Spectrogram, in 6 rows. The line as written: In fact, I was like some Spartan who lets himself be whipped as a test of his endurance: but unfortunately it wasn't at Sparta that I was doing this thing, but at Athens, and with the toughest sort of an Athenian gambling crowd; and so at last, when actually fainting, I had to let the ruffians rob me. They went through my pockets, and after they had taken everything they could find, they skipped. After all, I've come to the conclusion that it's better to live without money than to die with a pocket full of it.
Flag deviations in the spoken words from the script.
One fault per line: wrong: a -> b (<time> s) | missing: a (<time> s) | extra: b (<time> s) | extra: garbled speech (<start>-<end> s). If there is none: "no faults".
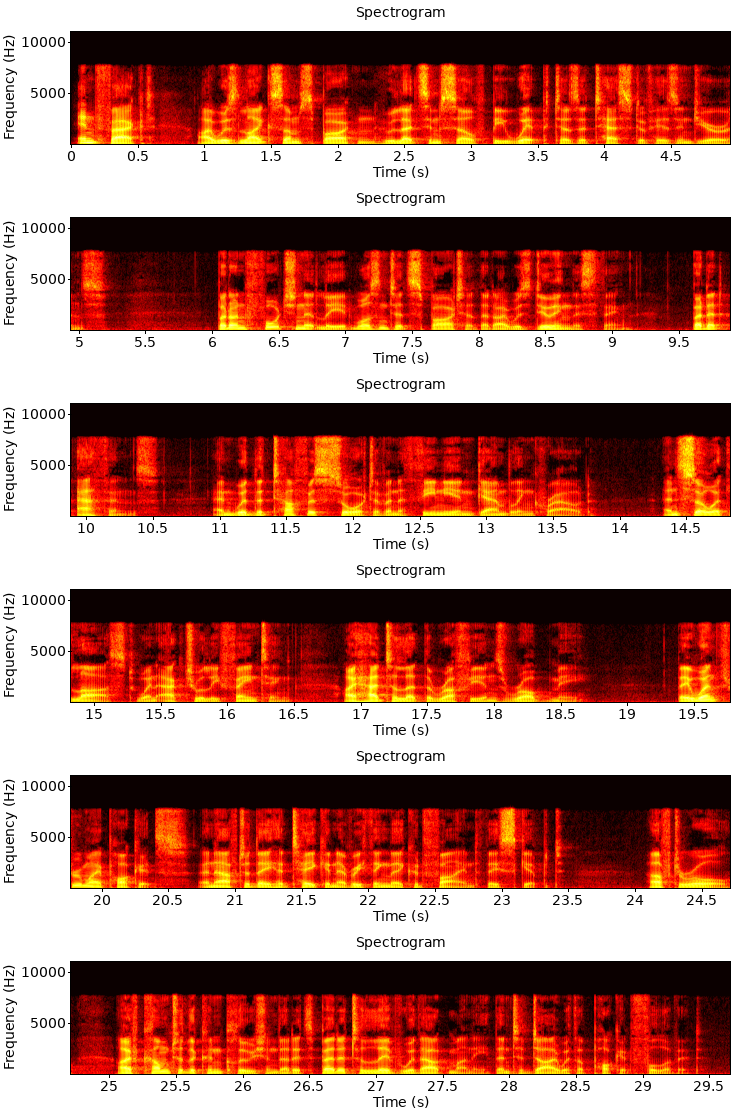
no faults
